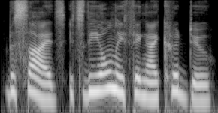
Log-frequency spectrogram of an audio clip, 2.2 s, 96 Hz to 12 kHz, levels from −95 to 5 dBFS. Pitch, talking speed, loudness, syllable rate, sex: 210 Hz, 220 wpm, -15 LUFS, 5.5 syllables/s, female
